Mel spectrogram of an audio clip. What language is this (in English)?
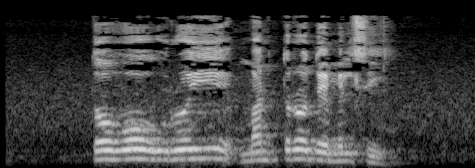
Gurgula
